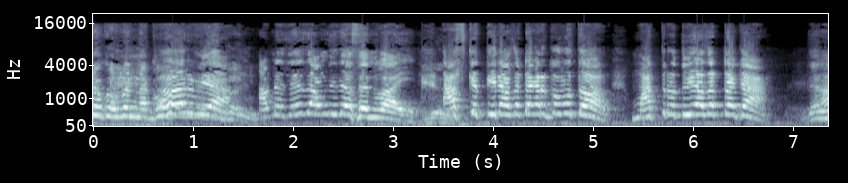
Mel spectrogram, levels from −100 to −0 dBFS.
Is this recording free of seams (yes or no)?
no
